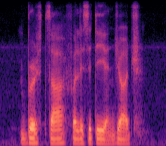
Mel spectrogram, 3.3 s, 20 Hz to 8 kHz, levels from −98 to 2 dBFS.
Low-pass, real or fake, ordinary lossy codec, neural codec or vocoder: 7.2 kHz; real; Opus, 16 kbps; none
